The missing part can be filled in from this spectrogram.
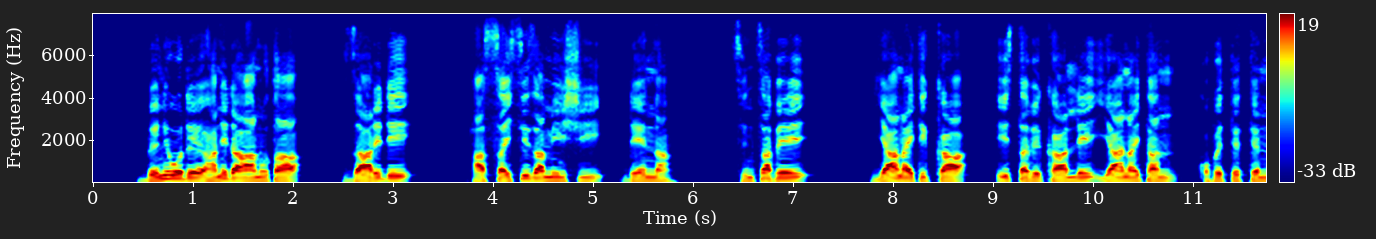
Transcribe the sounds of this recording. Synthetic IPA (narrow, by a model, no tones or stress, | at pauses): bɛnɪwɔd̪ɛhɐnɪd̪ɐhɐnɔt̪ɐ | zaːɾɪd̪ɪ | hɐsːɐjsːɪzɐmiːʃːɪ | d̪eːnːɐ̰ | sɪnt͡sːɐfɛ | jaːnɐjt̪ɪkːɐ | ɪst̪ːɐfɛkaːlːɪjaːnɐjt̪ɐn | kʼɔfɛt̪ːɛt̪ːɛnː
